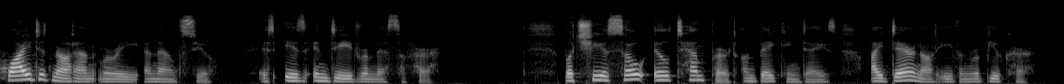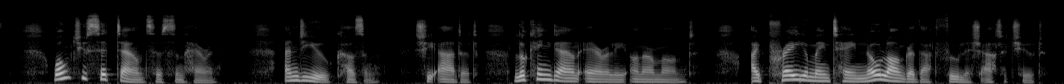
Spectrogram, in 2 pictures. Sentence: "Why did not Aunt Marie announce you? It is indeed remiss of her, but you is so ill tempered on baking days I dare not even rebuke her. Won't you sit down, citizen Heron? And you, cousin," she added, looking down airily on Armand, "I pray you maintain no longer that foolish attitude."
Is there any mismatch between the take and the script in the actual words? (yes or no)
yes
